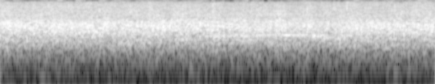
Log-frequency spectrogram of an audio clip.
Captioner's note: applause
